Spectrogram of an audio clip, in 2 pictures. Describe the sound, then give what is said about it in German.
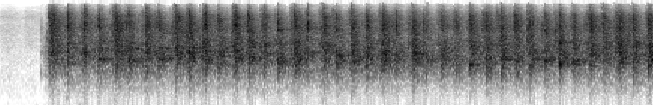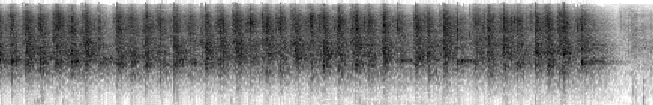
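A cocktail shaker holding a cocktail made with bitters and orange bitters is shaken hard for about eight seconds, ice rattling in a fast, steady, bright clatter that starts and stops abruptly, with no talking over it. “Ich schüttel das mal kurz.”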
